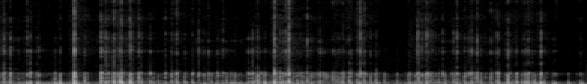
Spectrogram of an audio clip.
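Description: An empty, hollow, thin-walled red plastic party cup is held in one hand and tilted against a mic grille while fingertips and nails scratch and tap its outer wall. The result is a dense, continuous stream of quick, dry scratches and soft taps with a hollow, muffled, low-heavy tone and little high sparkle. A few sharper taps stand out above the steady rustle.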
